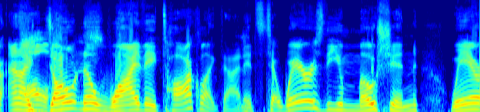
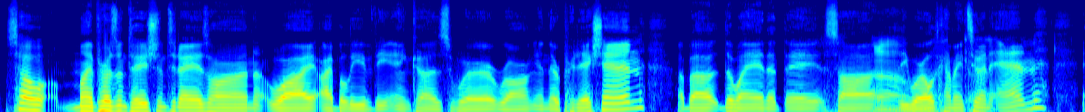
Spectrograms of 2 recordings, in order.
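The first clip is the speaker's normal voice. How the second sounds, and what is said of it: Flat monotone with upward-ending sentences. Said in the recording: “upspeak ... when you finish all your sentences going upward ... It's usually a monotone, very boring person talking”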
